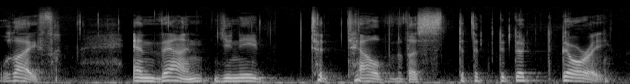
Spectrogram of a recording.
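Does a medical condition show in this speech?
Yes: stutter; stutter persisting despite much of life trying to stop, described as incurable; severe stutter, stutters a lot; struggles to speak; here prolonged sounds, blocks.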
